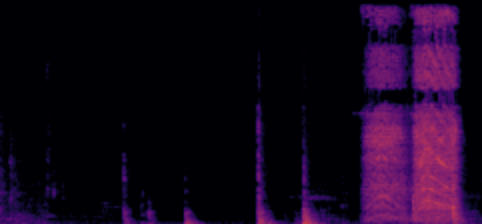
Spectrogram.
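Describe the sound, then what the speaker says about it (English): A power drill unscrews an electrical outlet in short, close whirring bursts separated by pauses, then runs in a longer, steadier spin near the end, with no talk. "Sometimes you can use a drill, but I have one. Maybe I'll use it."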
